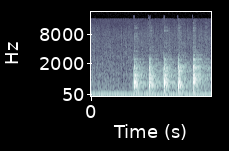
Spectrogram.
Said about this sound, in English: You know, people say, I knock like the IRS when I'm door knocking. I want to make sure I'm heard, you know, because I don't, some of you guys knock, I'm like, you don't want anybody to answer?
